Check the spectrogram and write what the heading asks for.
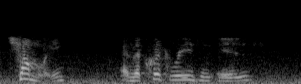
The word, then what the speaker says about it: Cholmondeley: that's the correct spelling it's a very old name and you pronounce it chumly and the quick reason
